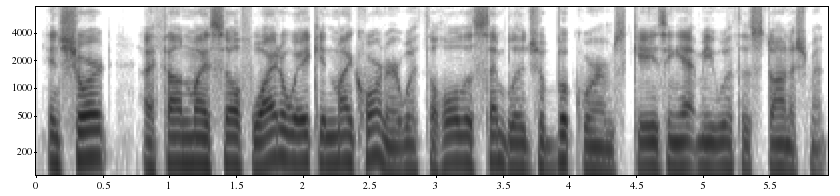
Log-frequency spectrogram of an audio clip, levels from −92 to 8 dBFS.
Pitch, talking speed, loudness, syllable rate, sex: 135 Hz, 210 wpm, -17 LUFS, 6.2 syllables/s, male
